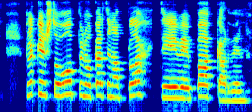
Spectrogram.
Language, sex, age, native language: Icelandic, male, 11, Icelandic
